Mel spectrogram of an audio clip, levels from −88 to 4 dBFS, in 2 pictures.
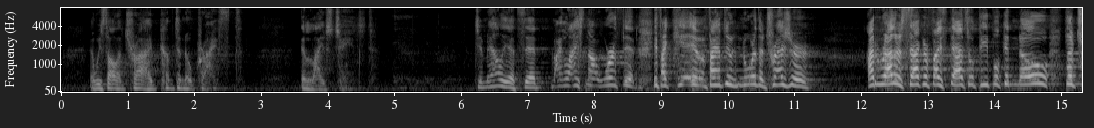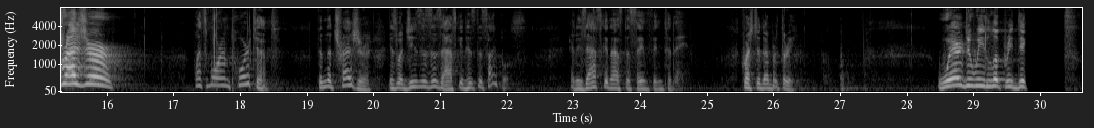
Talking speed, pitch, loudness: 135 wpm, 170 Hz, -34 LUFS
